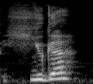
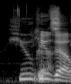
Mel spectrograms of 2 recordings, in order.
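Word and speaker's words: hygge: Hyuga. – Hyuga. – You pronounce it Hyuga.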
